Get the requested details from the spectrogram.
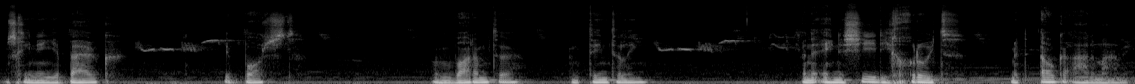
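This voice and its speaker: Male meditation guide, very dark mellow tone, slow soft delivery, faint music behind. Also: low-pitched, steady tone. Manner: slow, soft-spoken, soothing, with whispered phrases.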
